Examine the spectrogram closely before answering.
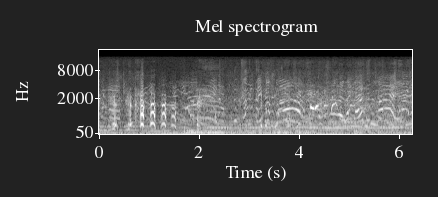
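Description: Children chatter and shout excitedly nearby.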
